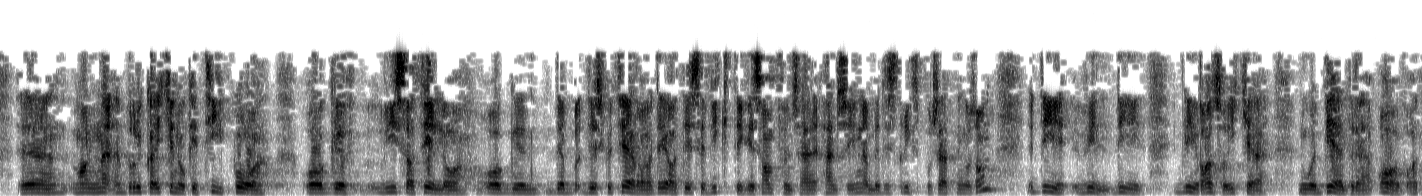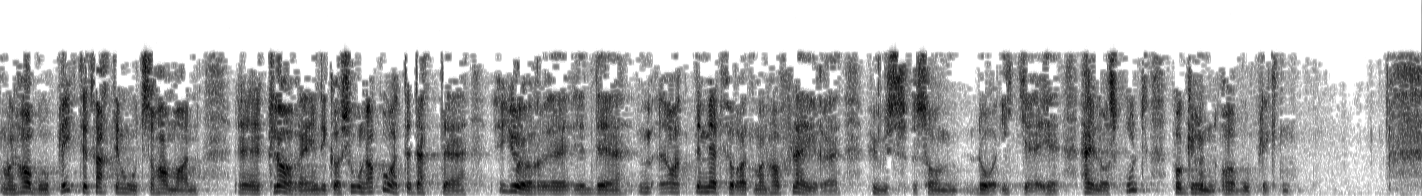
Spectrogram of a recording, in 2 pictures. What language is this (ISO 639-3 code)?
nno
